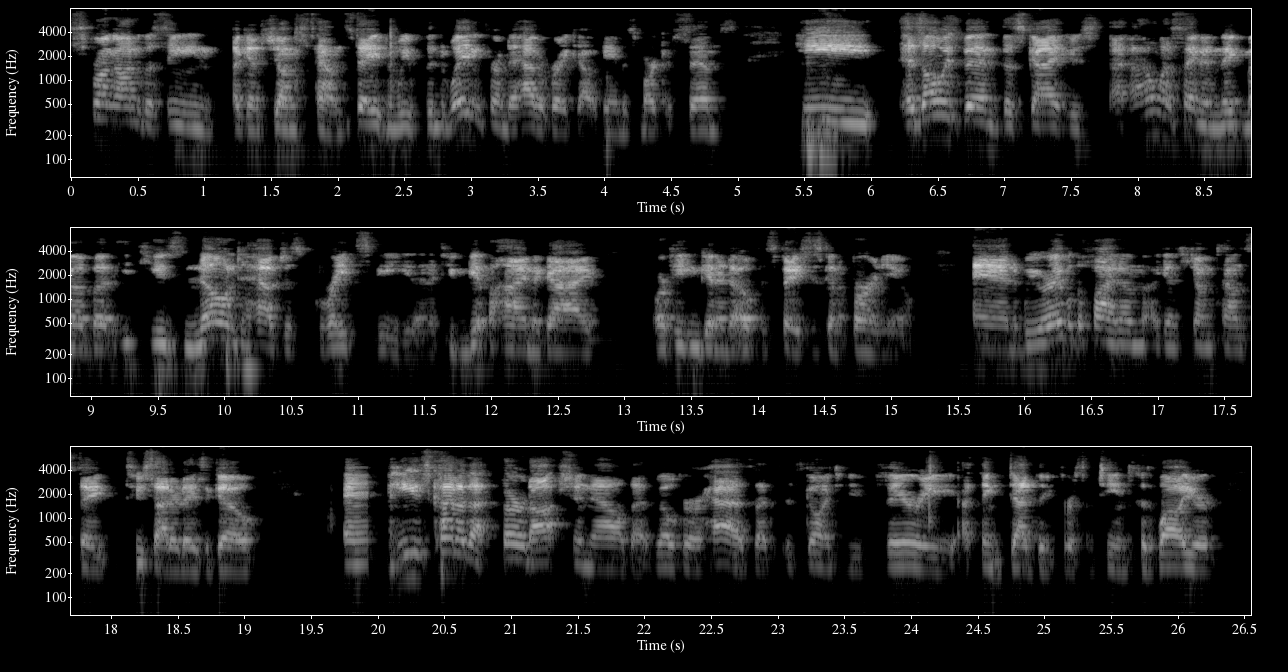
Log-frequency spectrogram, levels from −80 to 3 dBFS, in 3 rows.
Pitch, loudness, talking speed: 155 Hz, -20 LUFS, 235 wpm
